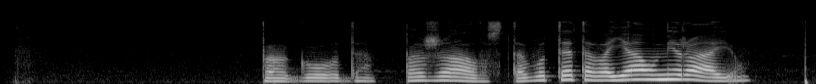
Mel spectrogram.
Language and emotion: Russian, sad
